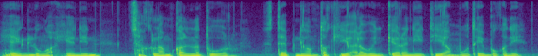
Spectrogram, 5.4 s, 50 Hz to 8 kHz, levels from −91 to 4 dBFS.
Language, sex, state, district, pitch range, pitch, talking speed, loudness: Mizo, male, Mizoram, Aizawl, 90-105 Hz, 95 Hz, 265 wpm, -14 LUFS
